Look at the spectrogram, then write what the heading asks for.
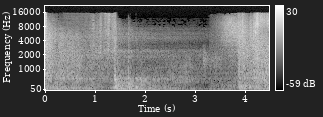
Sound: explosion booms

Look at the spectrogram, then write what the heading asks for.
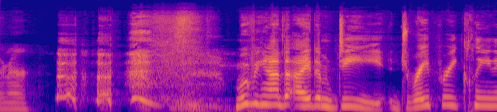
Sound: laughs

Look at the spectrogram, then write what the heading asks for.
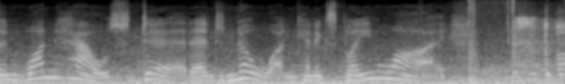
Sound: television static hissing

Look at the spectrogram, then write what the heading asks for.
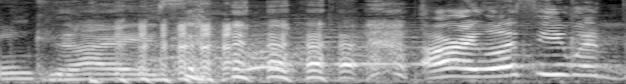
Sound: laughter

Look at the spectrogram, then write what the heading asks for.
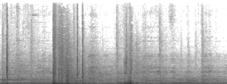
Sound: gun firing; upbeat music

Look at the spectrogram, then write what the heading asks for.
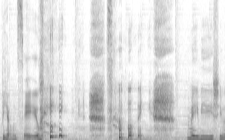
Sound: giggling

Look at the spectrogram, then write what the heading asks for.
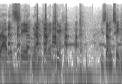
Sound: laughs

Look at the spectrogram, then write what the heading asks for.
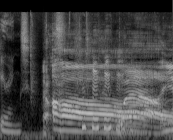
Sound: laughing

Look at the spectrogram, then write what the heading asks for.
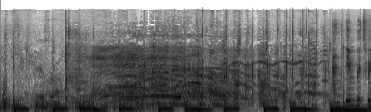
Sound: cheering

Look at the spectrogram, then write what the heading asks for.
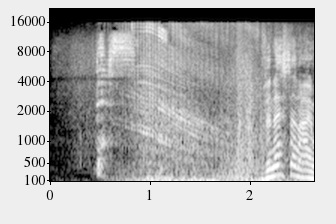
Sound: scene whooshes

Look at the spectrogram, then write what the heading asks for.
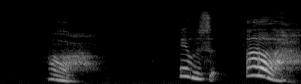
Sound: sighs

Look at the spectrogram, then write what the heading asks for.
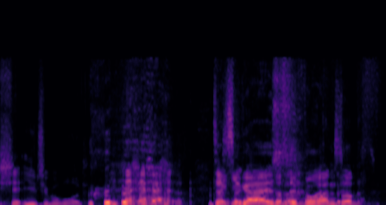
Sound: laughter

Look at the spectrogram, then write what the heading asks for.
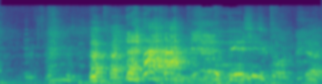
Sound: laughter

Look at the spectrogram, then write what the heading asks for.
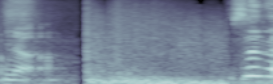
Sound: kaboom

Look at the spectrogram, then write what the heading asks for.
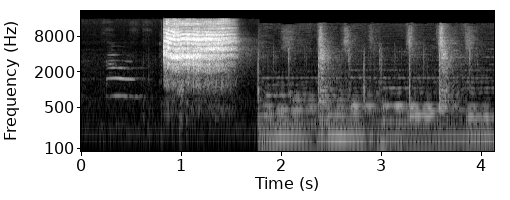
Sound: hissing

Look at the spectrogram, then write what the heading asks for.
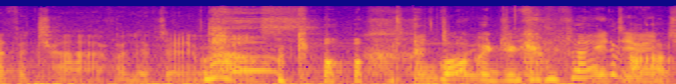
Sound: laughs

